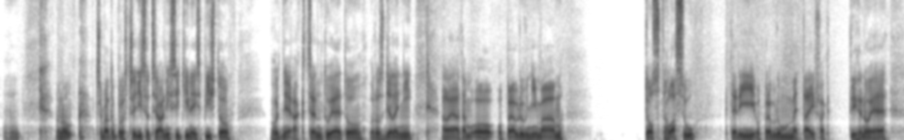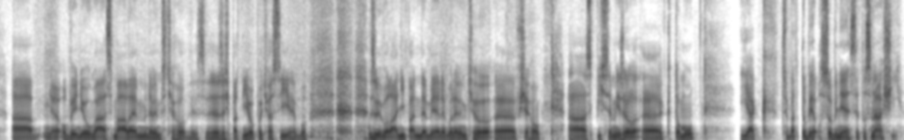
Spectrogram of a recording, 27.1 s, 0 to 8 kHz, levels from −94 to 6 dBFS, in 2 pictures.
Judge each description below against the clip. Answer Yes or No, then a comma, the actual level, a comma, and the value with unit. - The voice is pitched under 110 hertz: Yes, very low, 95 Hz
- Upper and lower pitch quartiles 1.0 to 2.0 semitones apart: Yes, narrow, 1.7 semitones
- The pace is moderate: Yes, average, 130 wpm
